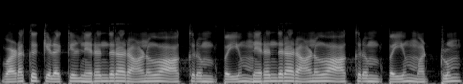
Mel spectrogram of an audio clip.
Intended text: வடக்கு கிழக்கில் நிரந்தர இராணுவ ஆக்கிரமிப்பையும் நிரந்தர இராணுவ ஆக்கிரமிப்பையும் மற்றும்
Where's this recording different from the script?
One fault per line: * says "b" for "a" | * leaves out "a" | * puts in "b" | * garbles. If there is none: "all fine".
all fine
